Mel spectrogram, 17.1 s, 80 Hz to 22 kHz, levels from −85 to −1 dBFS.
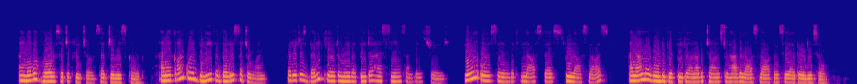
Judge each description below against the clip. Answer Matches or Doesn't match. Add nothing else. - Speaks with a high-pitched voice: Doesn't match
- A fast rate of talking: Matches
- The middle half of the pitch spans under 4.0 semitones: Doesn't match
